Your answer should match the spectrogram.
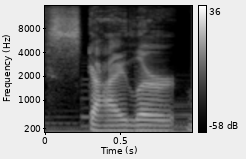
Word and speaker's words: Skyler: Breaking without a G on through with Skyler Moon, S K Y L E R.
